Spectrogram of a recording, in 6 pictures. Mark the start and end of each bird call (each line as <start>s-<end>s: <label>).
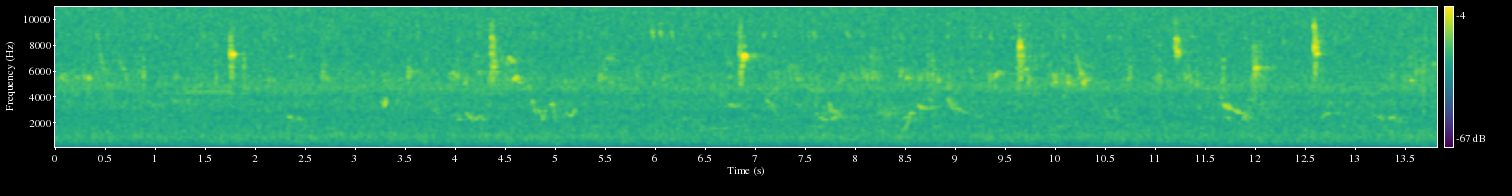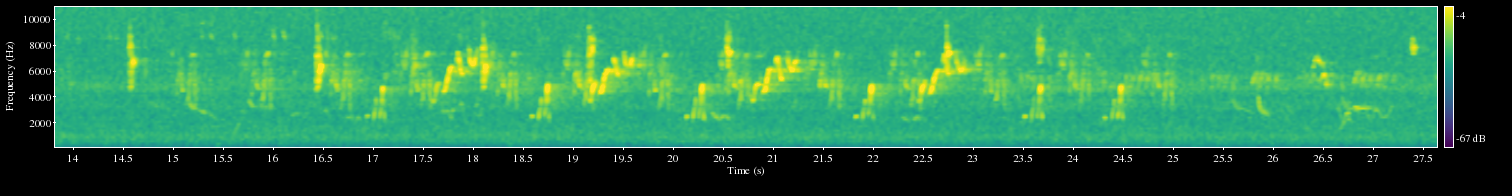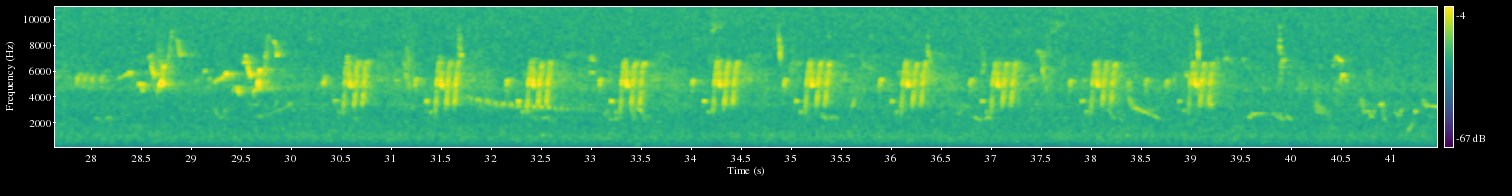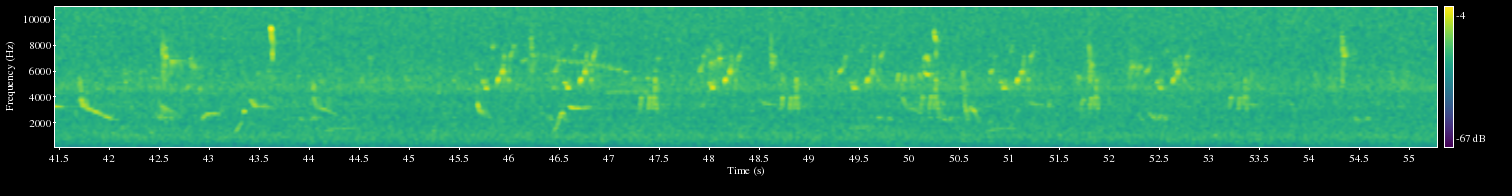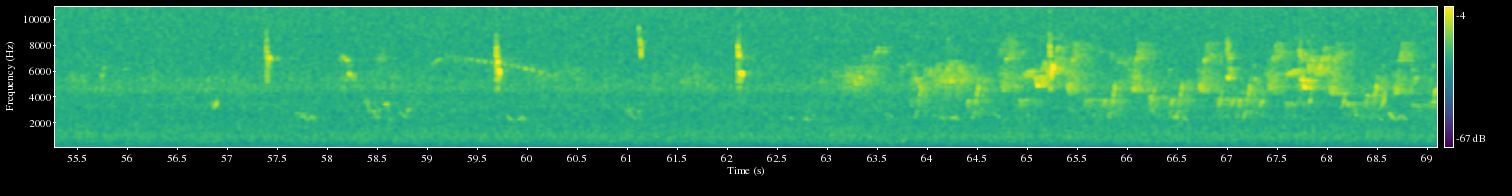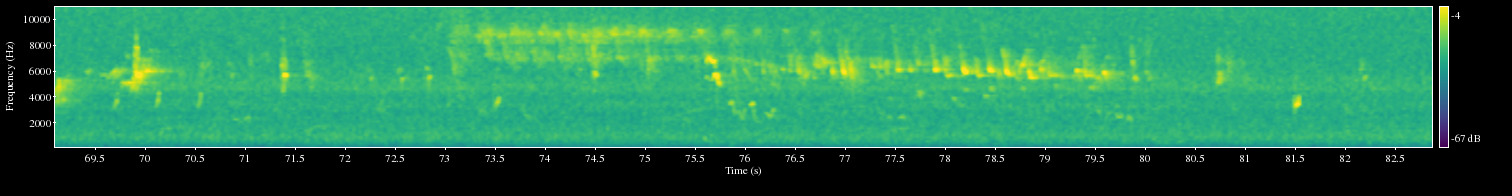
16.3s-24.8s: Rufous-breasted Wren (Pheugopedius rutilus)
30.2s-39.4s: Cabanis's Wren (Cantorchilus modestus)
40.2s-44.3s: Melodious Blackbird (Dives dives)
45.6s-53.5s: Rufous-breasted Wren (Pheugopedius rutilus)
63.7s-70.3s: Rufous-breasted Wren (Pheugopedius rutilus)
75.7s-79.9s: Rufous-capped Warbler (Basileuterus rufifrons)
